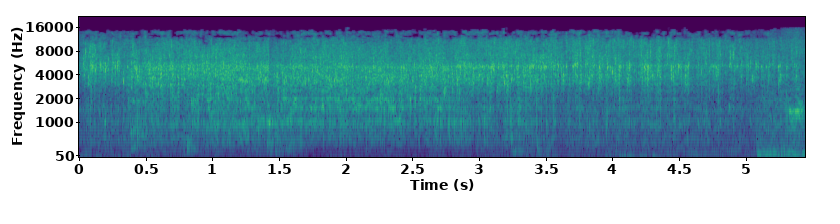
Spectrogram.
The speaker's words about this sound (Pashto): په داسې وخت کې مرکه کړې چې مرخیری یې پخول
